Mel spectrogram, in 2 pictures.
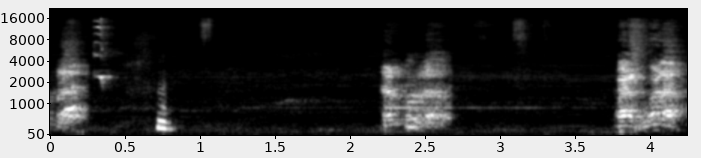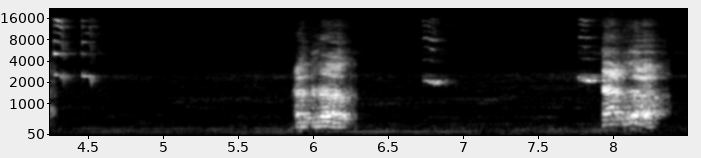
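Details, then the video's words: A talking pet macaw mimics speech, uttering harsh, raspy, word-like bursts such as "hello" about every two seconds, with brief squawks between. "Parrot macaw talking"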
